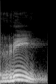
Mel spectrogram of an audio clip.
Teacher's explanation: री तो जीभ घूमेगी, जीभ क्या होगी, घूमेगी री बोलने में, तो ये है मूर्धन्य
